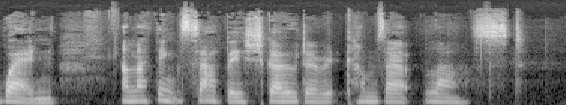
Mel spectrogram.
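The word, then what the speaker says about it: Škoda: And then you've got the Scoda Epic.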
